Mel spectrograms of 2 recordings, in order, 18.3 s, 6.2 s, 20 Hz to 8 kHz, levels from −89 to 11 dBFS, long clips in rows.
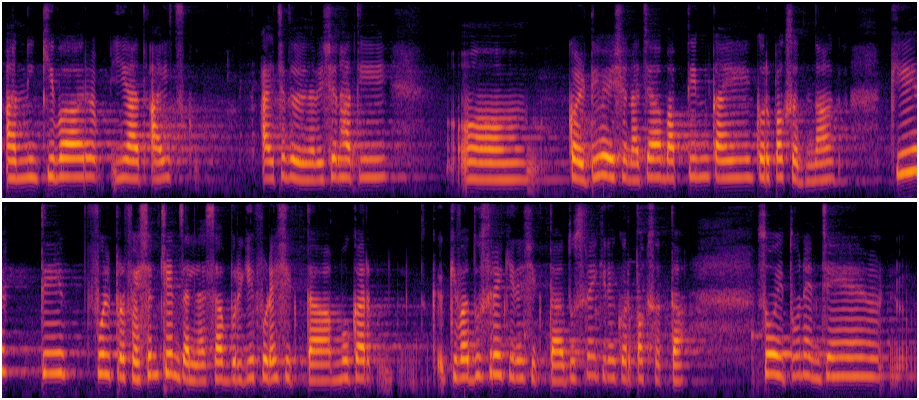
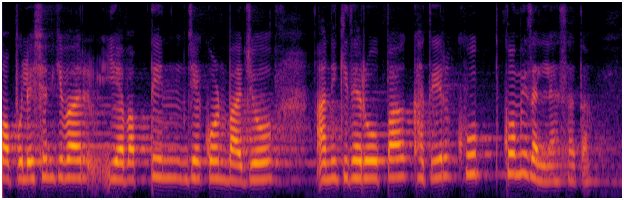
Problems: constant background noise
